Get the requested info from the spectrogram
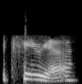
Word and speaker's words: diphtheria: Firstly, am I pronouncing it correctly? And what is diphtheria? – Diphtheria. Yes, you're pronouncing it fine.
